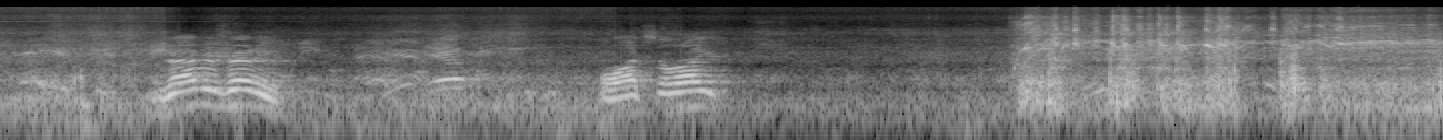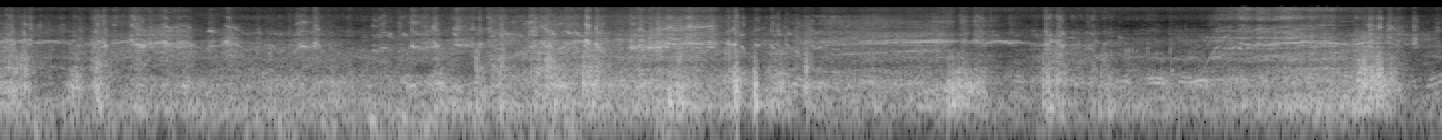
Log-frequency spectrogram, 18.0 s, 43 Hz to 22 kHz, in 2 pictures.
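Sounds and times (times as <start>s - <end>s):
toy truck motors whining: 6.3s - 18.0s
tyres scrabbling on dirt: 6.3s - 18.0s.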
